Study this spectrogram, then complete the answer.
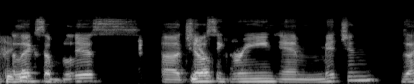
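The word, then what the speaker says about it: Michin: It was the Alexa Alexa Bliss, Chelsea Green, and Mitchen. Is that how you say her name? Mean. Mean. Yeah, that first I is basically like two E's.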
